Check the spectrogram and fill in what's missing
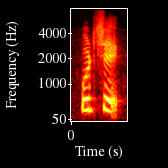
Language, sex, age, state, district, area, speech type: Marathi, female, 18-30, Maharashtra, Buldhana, urban, read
